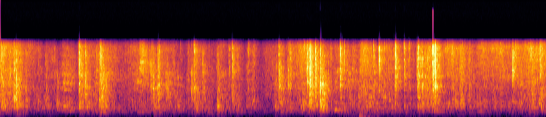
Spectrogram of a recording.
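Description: Large paper bag crinkling and rustling in irregular bursts of crackles as puppies tug at it and push inside it.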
